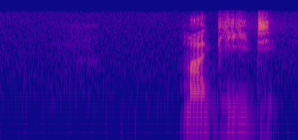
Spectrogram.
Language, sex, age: Venda, male, 26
